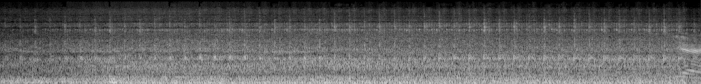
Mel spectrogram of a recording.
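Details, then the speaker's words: Develon DX225 excavator diesel at idle: sharp tapping at about two per second over the idle, with vibration and black smoke when revved; injector knock. "fire it open see what that smokes like yeah you can just immediately feel there it's a bit unbalanced a bit of a vibration"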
